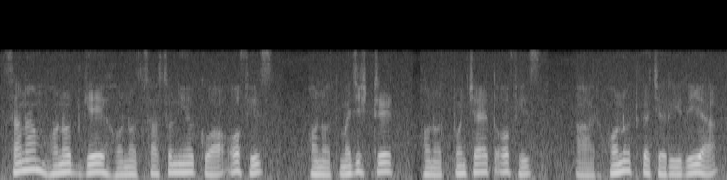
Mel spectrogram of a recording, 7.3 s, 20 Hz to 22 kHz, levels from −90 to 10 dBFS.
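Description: Comfort noise in place of the background appears in this speech recording from 2.80 to 3.08 s and from 4.12 to 4.20 s. During those pauses the real room noise gives way to a steady, featureless hiss, about 2 dB and then about 6 dB quieter. The likely cause is the call's discontinuous transmission substituting synthetic noise in the gaps.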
